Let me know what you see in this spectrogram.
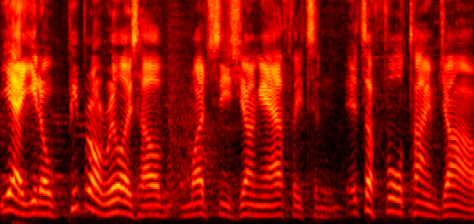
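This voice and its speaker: Against noticeable background noise, a man with a fairly high pitch talks at a moderate pace, his intonation lively and his loudness swinging widely. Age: 60s. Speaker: bar owner and businessman. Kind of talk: interview.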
